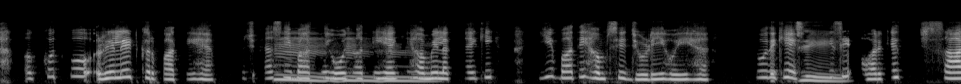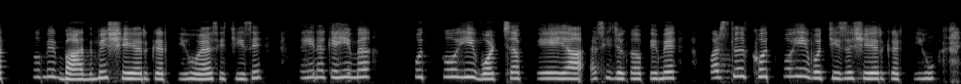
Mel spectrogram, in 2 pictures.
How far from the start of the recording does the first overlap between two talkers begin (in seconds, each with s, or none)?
2.7 s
